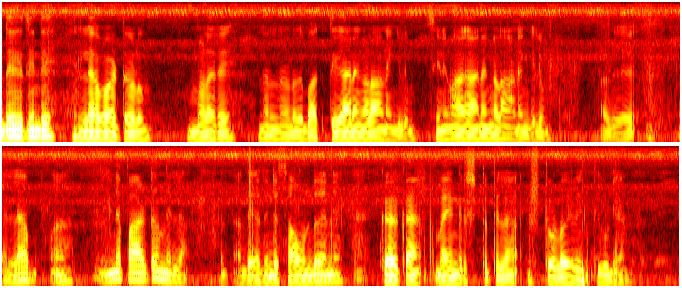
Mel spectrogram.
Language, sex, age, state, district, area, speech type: Malayalam, male, 18-30, Kerala, Palakkad, rural, spontaneous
